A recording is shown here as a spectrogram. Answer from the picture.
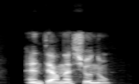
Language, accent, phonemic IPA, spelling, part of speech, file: French, France, /ɛ̃.tɛʁ.na.sjɔ.no/, internationaux, adjective, LL-Q150 (fra)-internationaux.wav
- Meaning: masculine plural of international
